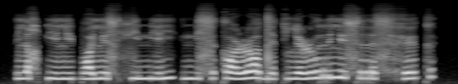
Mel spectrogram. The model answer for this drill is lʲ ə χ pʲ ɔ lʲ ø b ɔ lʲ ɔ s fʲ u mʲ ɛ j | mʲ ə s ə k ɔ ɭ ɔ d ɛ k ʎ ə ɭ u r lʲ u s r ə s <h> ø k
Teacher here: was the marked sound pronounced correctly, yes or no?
yes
